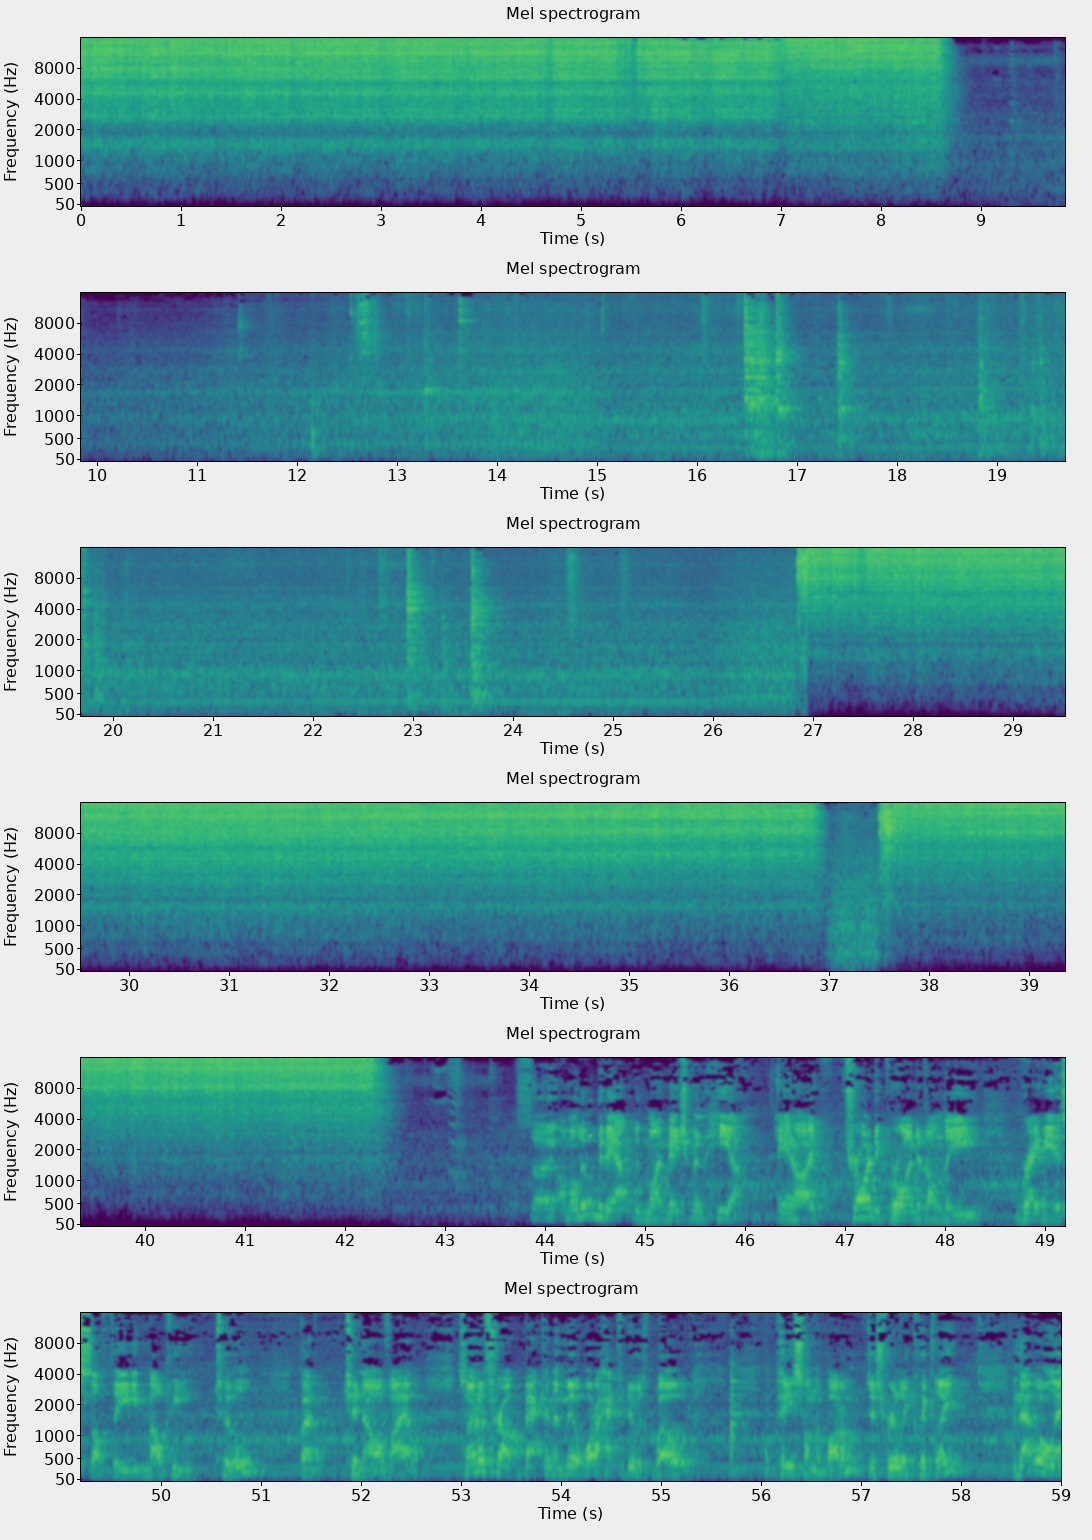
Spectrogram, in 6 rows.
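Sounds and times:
welder hissing: 0:00.0 - 0:08.8, 0:26.8 - 0:42.6
steady hum: 0:42.4 - 0:59.0.

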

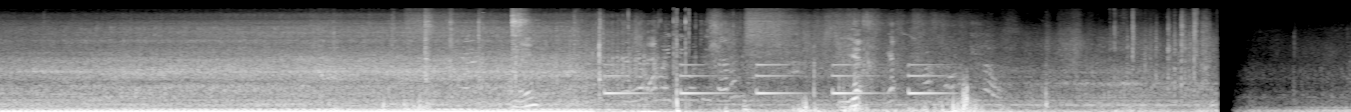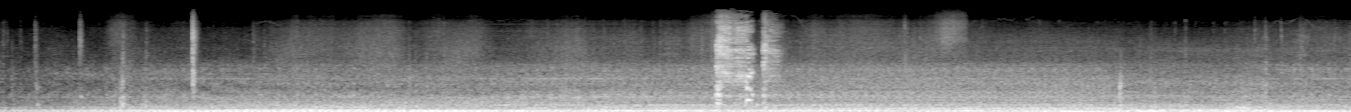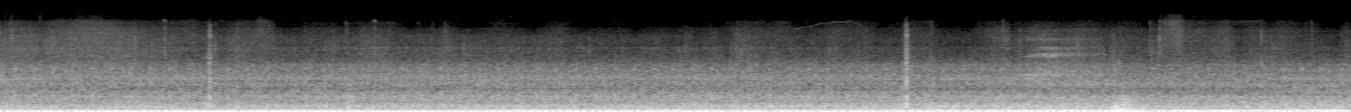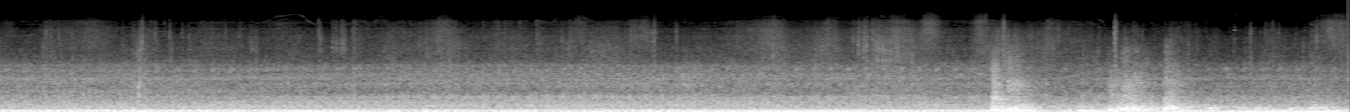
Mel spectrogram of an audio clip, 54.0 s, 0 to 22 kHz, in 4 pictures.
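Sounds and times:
truck diesel engine running: 0:00.0 - 0:12.2, 0:13.1 - 0:54.0
wheels knocking over ramp: 0:50.4 - 0:54.0.

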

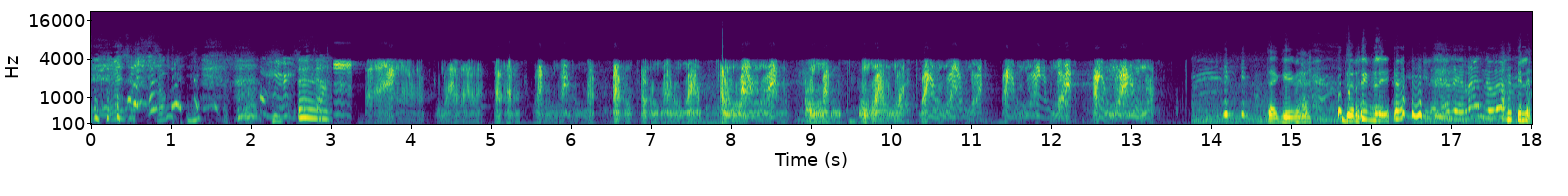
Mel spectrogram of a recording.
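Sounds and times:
pig squealing: 0:03.0 - 0:13.4.

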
